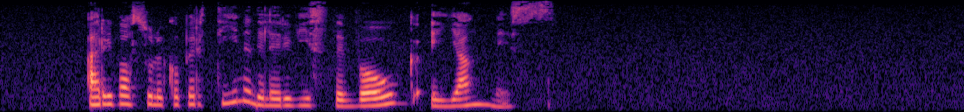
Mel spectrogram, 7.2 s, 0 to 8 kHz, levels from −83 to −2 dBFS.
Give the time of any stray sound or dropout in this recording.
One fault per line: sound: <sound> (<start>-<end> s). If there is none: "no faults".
no faults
